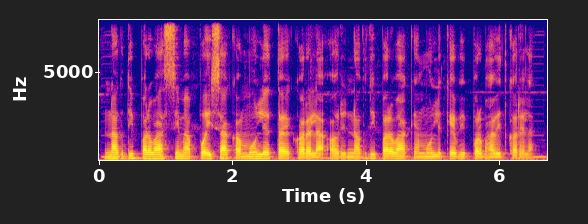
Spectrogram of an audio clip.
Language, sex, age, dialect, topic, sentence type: Bhojpuri, male, <18, Northern, banking, statement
